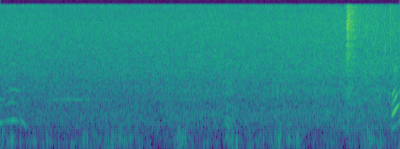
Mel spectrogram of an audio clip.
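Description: Quiet outdoor background: an even, low hiss with a few soft knocks, after a brief voice sound right at the start.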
